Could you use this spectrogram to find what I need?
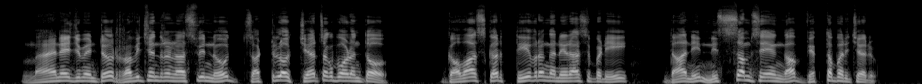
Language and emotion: Telugu, angry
